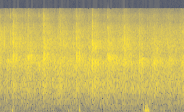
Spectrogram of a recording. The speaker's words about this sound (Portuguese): Aplauda Jesus!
